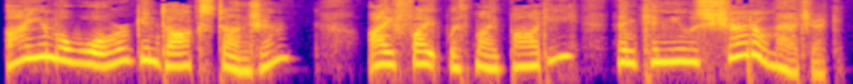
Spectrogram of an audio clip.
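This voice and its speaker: Young warg girl put on by a narrator, high-pitched, hesitant, earnest, feral, simple phrasing, fantasy audiobook. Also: big pitch swings, a little slow, darkish tone, slightly rough, dry recording.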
